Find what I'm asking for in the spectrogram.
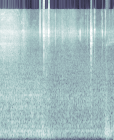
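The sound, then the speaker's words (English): Steady road and engine noise inside a moving car, a continuous loud rumbling hiss with a few brief faint ticks and rattles riding above it and no voices. “sorry, I'm driving while doing this, which probably isn't, you know, the smartest thing to do, but that's what I'm doing here.”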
